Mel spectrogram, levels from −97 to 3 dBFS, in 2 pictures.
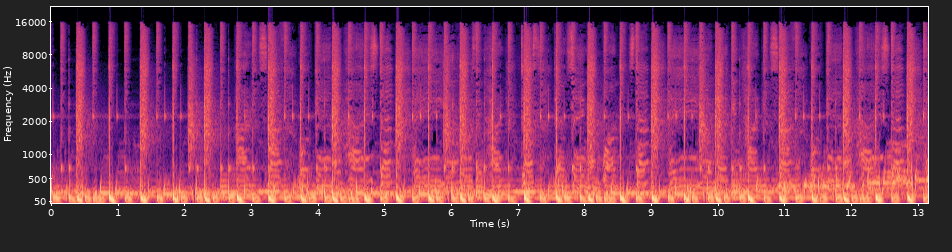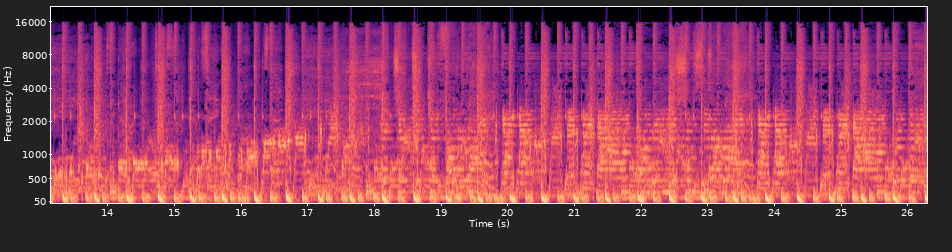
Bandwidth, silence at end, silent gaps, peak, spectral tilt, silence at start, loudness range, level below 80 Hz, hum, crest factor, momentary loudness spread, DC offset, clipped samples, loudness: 16.5 kHz; 0 s; none; 0 dBFS; -5 dB/octave; 0 s; 2 LU; -18 dBFS; none; 12 dB; 3 LU; under 0.1%; under 0.1%; -13 LUFS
